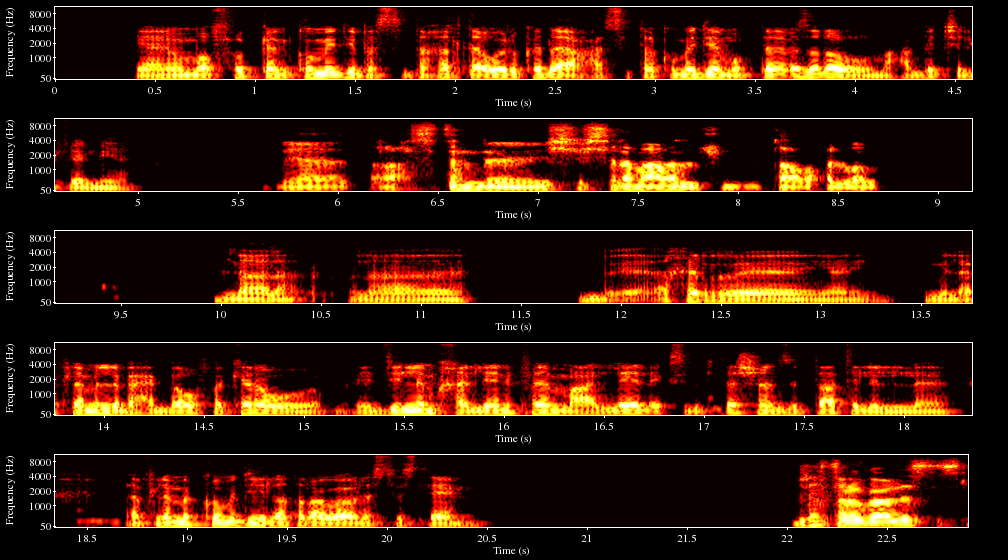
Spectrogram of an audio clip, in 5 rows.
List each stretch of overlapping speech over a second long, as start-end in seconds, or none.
none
